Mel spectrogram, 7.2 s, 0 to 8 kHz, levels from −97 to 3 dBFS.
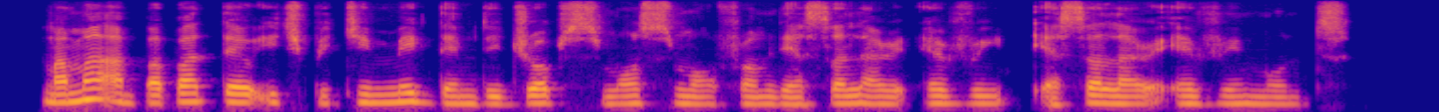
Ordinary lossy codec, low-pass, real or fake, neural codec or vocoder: none; none; fake; codec, 16 kHz, 4.8 kbps, FACodec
